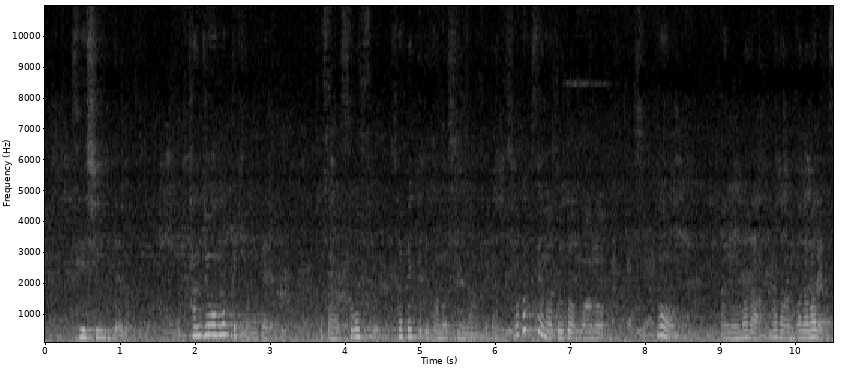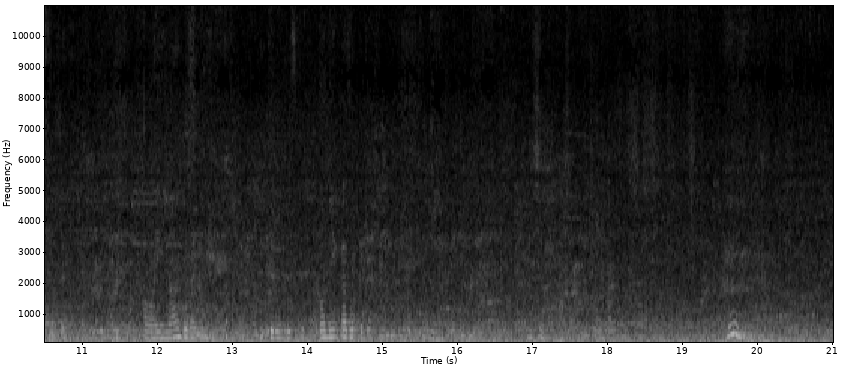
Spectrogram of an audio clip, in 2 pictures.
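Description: A young woman sings into a microphone through a loudspeaker outdoors.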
